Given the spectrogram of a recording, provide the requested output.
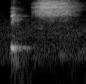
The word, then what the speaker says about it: bitch: Now for dog, the boy is called dog and the girl is called bitch. Bitch. Okay. Here T is silent. Okay. See here ch sound.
